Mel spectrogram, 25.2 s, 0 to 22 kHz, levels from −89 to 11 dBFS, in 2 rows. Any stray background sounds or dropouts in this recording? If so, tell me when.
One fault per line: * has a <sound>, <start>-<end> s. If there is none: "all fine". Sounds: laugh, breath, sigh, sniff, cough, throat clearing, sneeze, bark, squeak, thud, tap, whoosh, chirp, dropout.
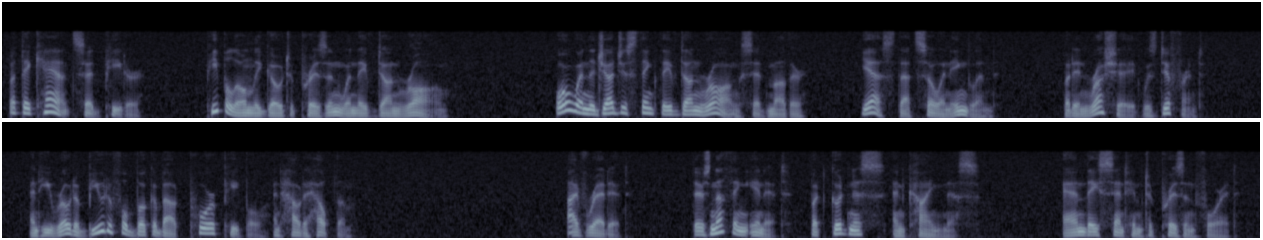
all fine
